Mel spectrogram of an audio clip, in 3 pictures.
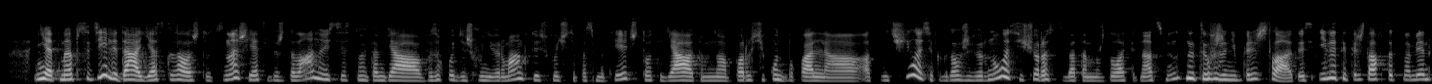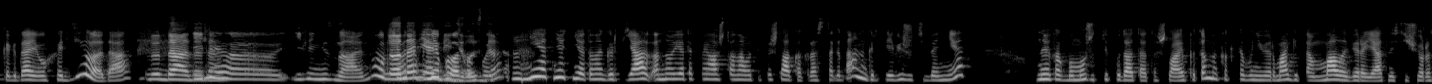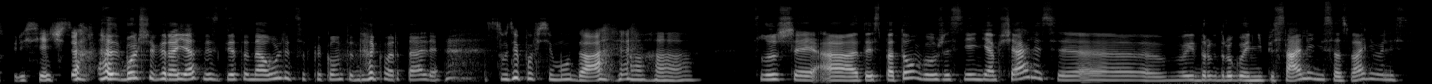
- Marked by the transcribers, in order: laugh; laughing while speaking: "пересечься"; chuckle; chuckle; chuckle
- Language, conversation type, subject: Russian, podcast, Как ты познакомился(ась) с незнакомцем, который помог тебе найти дорогу?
